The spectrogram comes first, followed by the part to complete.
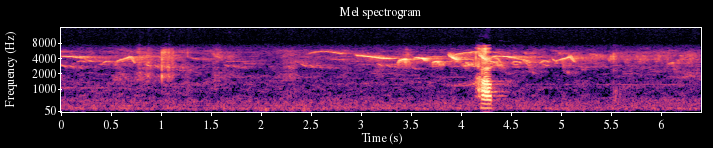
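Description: Faint bird chirps and twitters in the background, high and warbling, running through the pause, over a faint steady low hum.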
